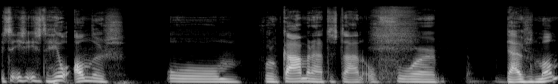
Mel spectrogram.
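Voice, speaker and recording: Very slowly and with fairly even intonation, a man speaks in a dry sound with no echo over a quiet background. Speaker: podcast host. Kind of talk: casual interview. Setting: studio. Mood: curious, engaged. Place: studio. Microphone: studio mic.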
